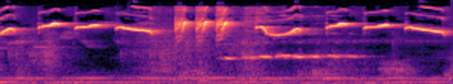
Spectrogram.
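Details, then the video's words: A hummingbird sings vigorously in a fast run of high, sliding whistles, broken by a cluster of dry buzzy notes midway and one long lower whistle, over a faint constant hum. "KICAU BURUNG KOLIBRI GACOR"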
